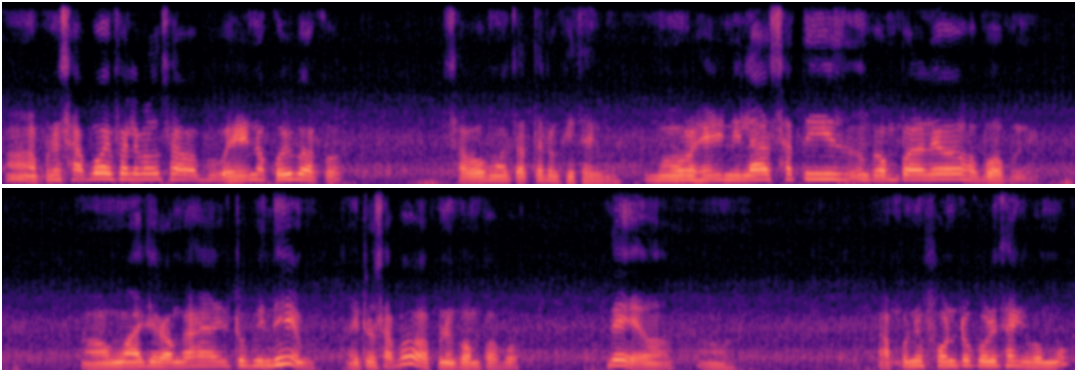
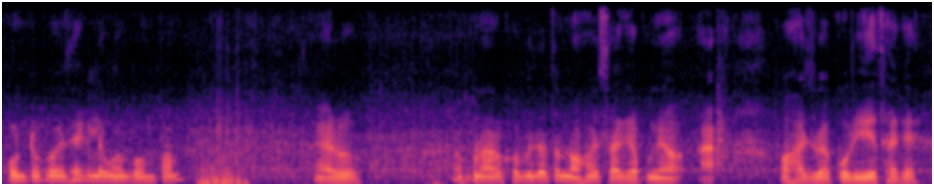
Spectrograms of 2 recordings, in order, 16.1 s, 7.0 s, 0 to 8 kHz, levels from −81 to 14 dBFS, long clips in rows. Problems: none marked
